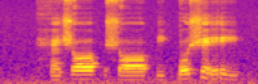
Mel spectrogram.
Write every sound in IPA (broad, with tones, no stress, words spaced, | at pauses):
hɛ̃˧ʃɔ˦ | ʃɔ˦ | i˨ k͡po˨˦ʃe˦˨ɾi˨˦ ɾi˧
